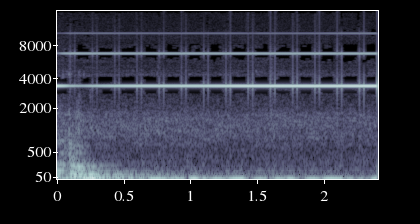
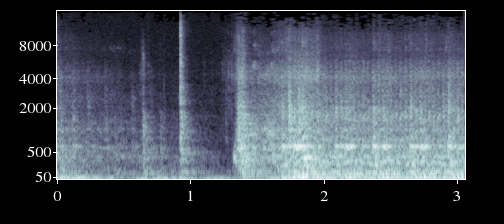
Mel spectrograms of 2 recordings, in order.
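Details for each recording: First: 1991 Yanmar B50 excavator, key on, after temperature-light wiring repair: high, steady beep pulsing five or six times a second without stopping; warning buzzer stays on, cause unclear, rewiring planned. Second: 1991 Yanmar B50 excavator diesel after warning buzzer/temperature light wiring repair: clatter at start then steady rumbling idle, no buzzer after starting; warning circuit normal, low oil pressure alarm tested working.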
